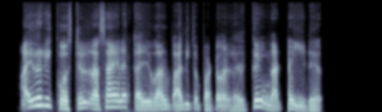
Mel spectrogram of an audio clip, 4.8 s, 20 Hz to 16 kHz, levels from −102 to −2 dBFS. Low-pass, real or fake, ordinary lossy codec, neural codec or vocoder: 14.4 kHz; fake; none; codec, 44.1 kHz, 2.6 kbps, DAC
